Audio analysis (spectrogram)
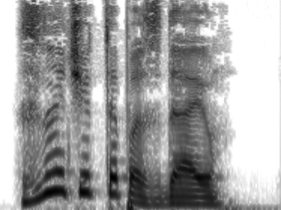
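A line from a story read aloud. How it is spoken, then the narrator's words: Sad. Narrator (Russian): печально ответил ему я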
